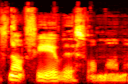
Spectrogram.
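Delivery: hushed, very quiet, quick voice. Recalling a voice heard in her right ear while watching smoke rise, very quiet voice. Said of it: "very quiet voice in my right ear say".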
